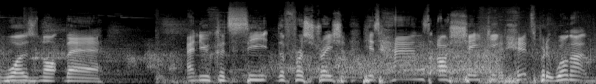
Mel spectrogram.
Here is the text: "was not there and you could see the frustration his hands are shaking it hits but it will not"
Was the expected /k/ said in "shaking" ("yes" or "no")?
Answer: no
